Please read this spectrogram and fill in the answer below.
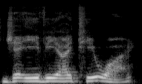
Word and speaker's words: Jevity: So the community is called Jevity, spelled with a J. So it's Jevity.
